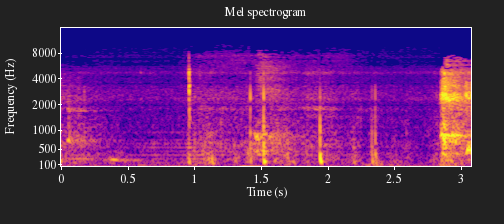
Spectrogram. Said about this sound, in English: Well, good morning, everybody. Oh, we're all coughing. You haven't been to China, I hope. So, I was going to say, how are you? But I kind of know, you're all coughing.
